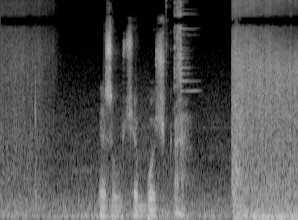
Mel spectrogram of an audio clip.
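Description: A young man talks into a close microphone.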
